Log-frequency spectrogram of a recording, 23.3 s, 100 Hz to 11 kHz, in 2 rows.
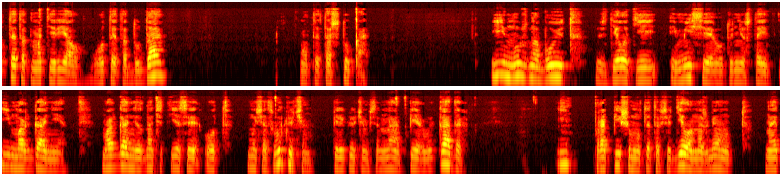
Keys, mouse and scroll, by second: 0.4 click, 13.9 click, 17.6 click.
